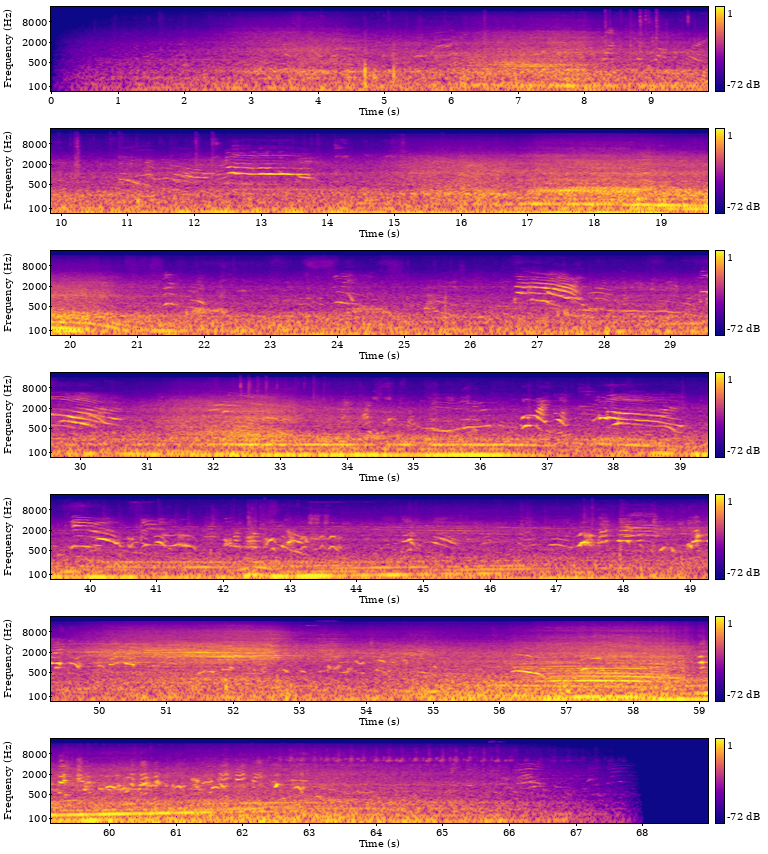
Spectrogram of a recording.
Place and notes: Old port, Corfu, Greece - Old Port Square - Πλατεία Παλαιού Λιμανιού
Children playing. Cars and motorbikes passing by. The square is surrounded by a parking and El. Venizelou Street.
